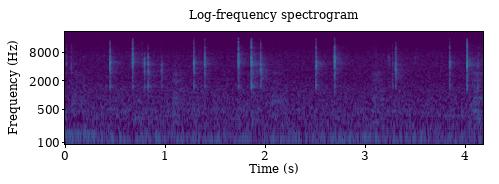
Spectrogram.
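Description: Long natural nails tap and scratch the edges and face of a small, closed, hollow gold-tone metal cigarette case with a tortoiseshell-pattern panel, held in the hands. About 15 quick, sharp, bright clicks ring out and stop at once, spaced unevenly over a soft scratchy hiss and a low rumble underneath.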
